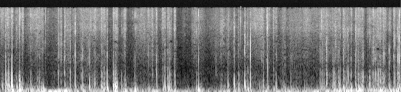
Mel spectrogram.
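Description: A soft, hollow, dark grey ribbed knit fabric bag is crumpled and scratched with long nails and fingertips. The result is a dense run of quick, rough scratching strokes and muffled crinkling, heavy and rumbly in the low end with almost no bright top. The level stays fairly steady throughout.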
